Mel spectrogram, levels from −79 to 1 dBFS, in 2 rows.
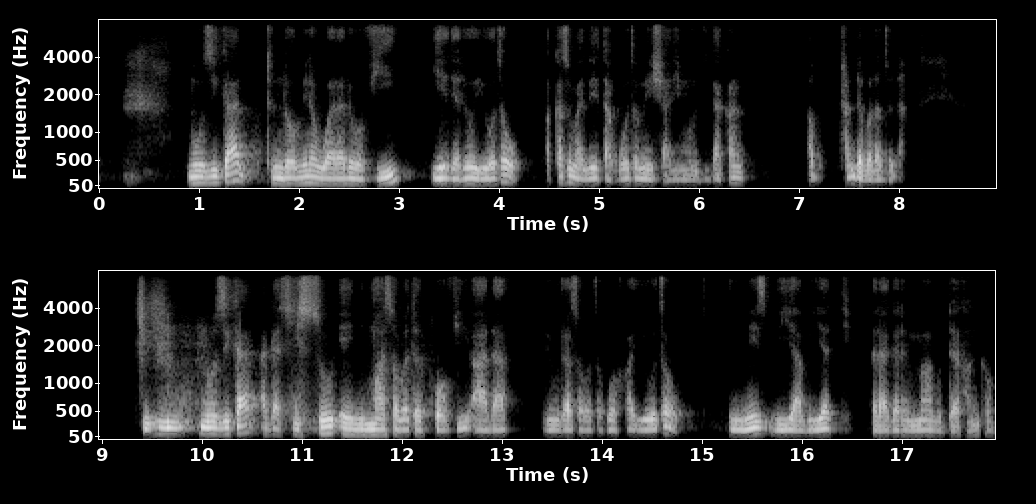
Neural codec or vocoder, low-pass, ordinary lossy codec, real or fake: codec, 24 kHz, 0.5 kbps, DualCodec; 7.2 kHz; MP3, 64 kbps; fake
